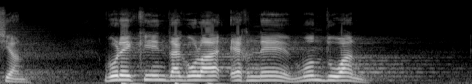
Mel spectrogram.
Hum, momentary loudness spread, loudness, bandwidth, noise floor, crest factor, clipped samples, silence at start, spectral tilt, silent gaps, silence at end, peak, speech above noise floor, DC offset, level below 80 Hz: none; 15 LU; -14 LUFS; 13 kHz; -48 dBFS; 16 dB; under 0.1%; 0 s; -5.5 dB/octave; none; 0.9 s; 0 dBFS; 35 dB; under 0.1%; -42 dBFS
